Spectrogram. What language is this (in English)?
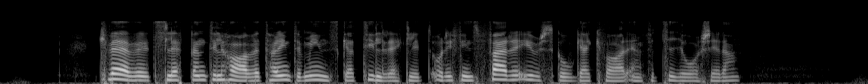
Swedish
